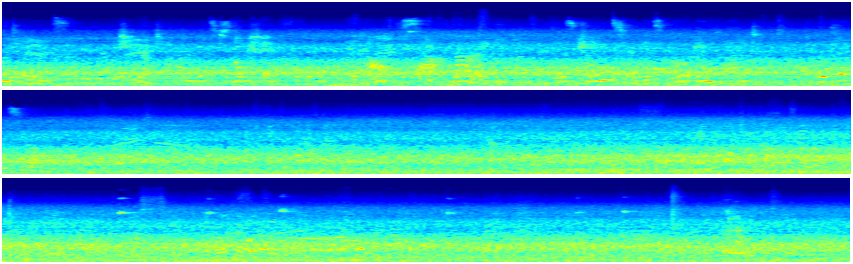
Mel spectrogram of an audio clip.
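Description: A train rumbles and hums steadily as it rolls along.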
